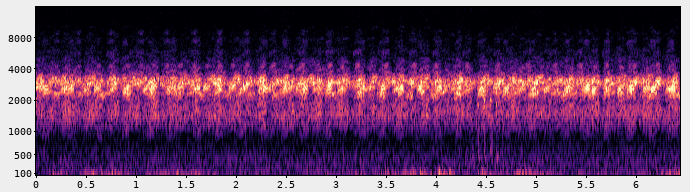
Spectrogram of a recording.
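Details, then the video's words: Massed frogs from the countryside trill together without a break, a bright, buzzing, evenly loud chorus of countless rapid croaks filling the whole stretch. "시골개구리 소리"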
